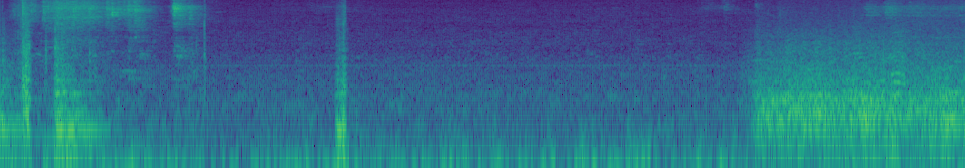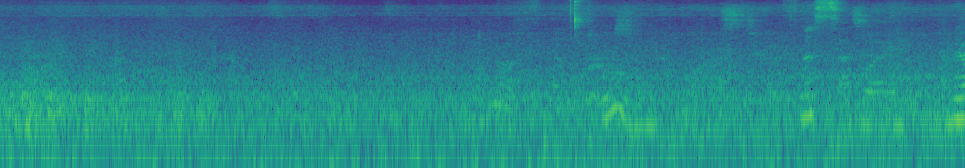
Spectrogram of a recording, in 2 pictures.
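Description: Subway train ride in the video game SOMA: after a quieter stretch, a dense, steady rumble of the moving train sets in and continues, with occasional sharp clanks and rattles.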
